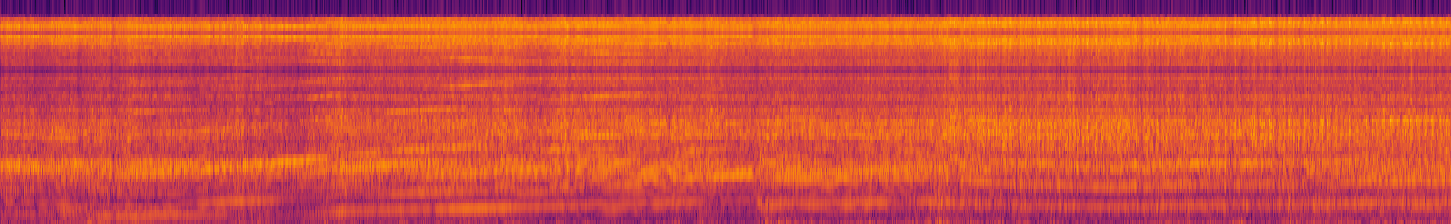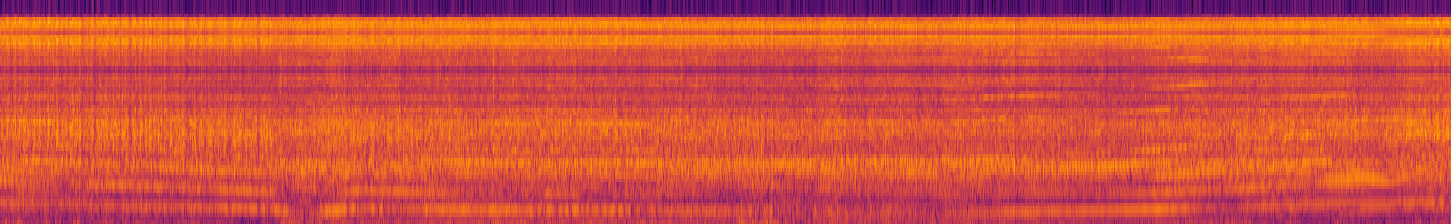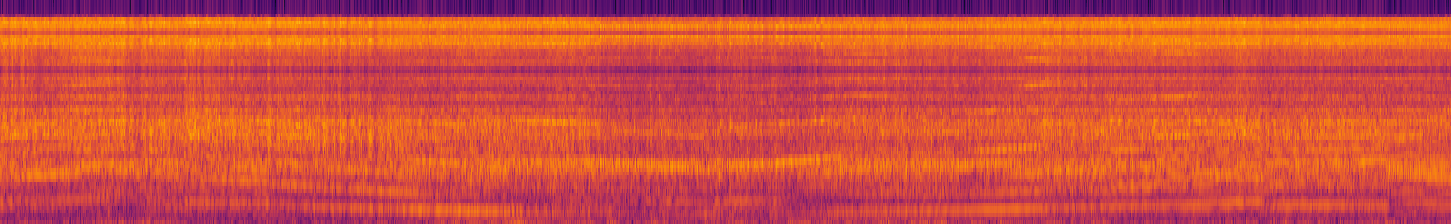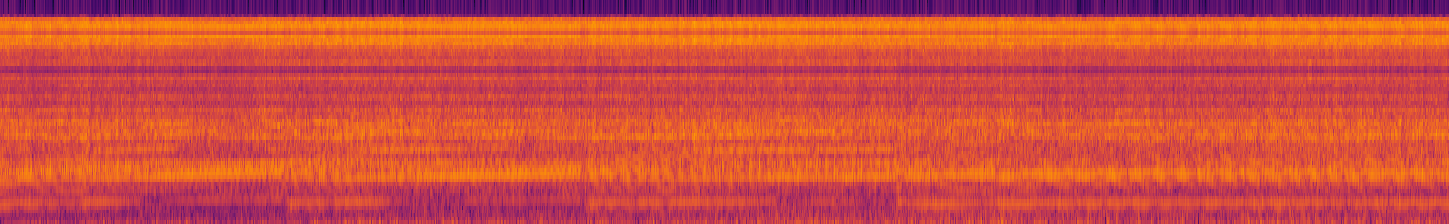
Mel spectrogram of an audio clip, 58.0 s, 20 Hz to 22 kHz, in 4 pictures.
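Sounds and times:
motorcycle engine revving: 0.0s - 58.0s
wind rush: 49.2s - 58.0s.

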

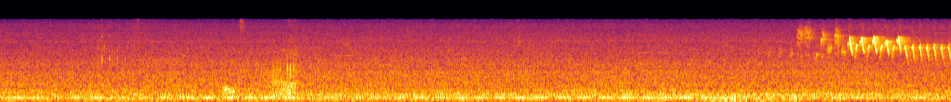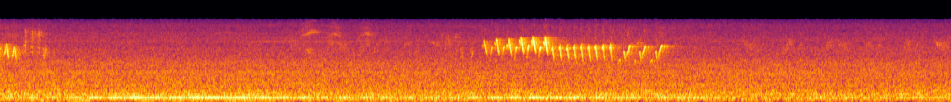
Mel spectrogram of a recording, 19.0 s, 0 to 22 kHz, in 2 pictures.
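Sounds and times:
wren singing trilled phrases: 7.5s - 10.1s, 12.1s - 19.0s.

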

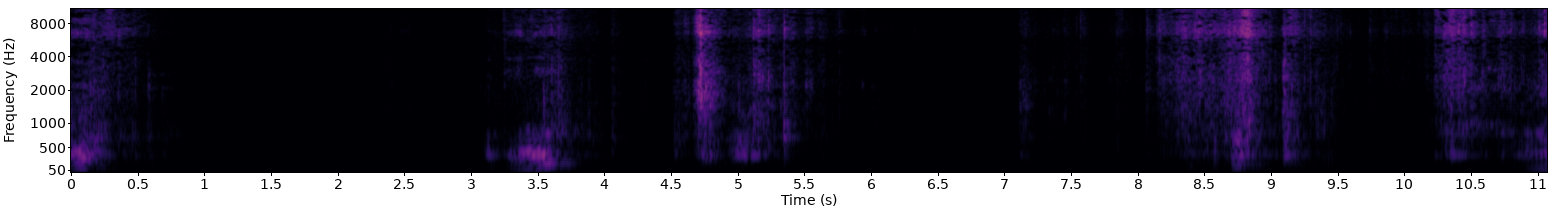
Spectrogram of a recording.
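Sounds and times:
cardboard and plastic wrap rustling: 3.3s - 11.0s.

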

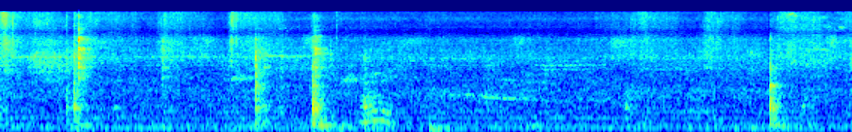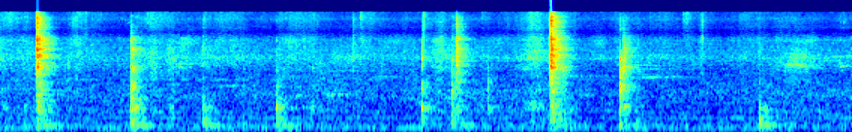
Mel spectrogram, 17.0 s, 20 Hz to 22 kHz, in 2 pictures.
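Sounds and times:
wooden spoon knocking on pot: 7.6s - 8.0s, 9.8s - 11.7s.

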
